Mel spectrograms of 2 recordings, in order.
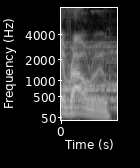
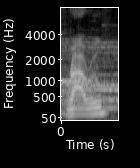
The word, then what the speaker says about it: Rauru: you pronounce his name i say rauru not like i don't accentuate the ira uru just they know rauru or rxd that's some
